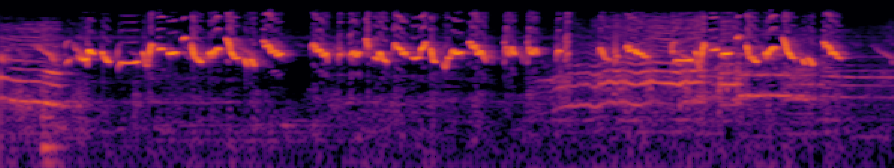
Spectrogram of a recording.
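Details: Lombok's kecial kuning (lemon-bellied white-eye) delivering continuous 'ngejos' song meant to stimulate other birds: fast, high, scratchy chirps and slurred twitters in long unbroken strings, with softer lower notes later.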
